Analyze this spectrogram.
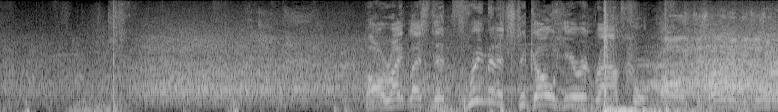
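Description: Kicks and punches thud against a body.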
